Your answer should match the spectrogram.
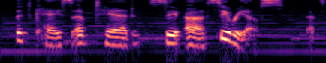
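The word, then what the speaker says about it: Serios: think of is the case of Ted uh sirios that's how you pronounce it now serious started out as an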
